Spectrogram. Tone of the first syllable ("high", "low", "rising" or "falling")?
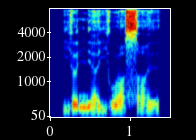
low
